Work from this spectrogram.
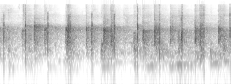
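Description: A small audience at a course presentation claps as a team walks up to the stage, a quick scatter of sharp handclaps that stays moderately loud throughout.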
